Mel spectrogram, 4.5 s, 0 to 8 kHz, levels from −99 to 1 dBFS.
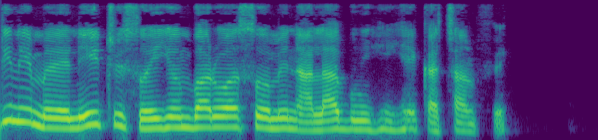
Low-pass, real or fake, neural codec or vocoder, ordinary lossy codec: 7.2 kHz; fake; codec, 24 kHz, 0.9 kbps, WavTokenizer, medium speech release version 1; none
